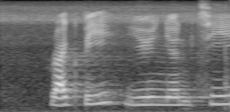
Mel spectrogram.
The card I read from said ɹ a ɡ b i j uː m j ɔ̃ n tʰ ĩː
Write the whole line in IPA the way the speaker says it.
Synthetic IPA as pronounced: ɹ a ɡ b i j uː n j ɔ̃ n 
